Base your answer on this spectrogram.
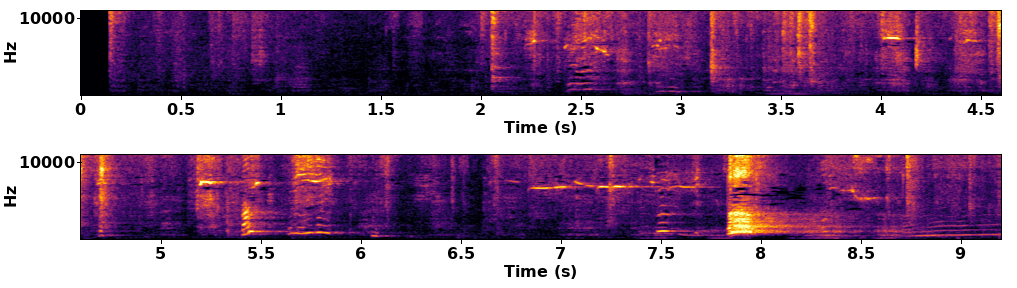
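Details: Dog giving a string of high, curving whimpers and squeaky yelps that start after two seconds and grow louder, ending in a sharp, bright cry near the eighth second.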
